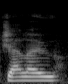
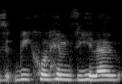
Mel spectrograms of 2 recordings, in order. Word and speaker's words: Zelo: I know people it's pronounced Jello, but we call him Zelo over in the UK.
